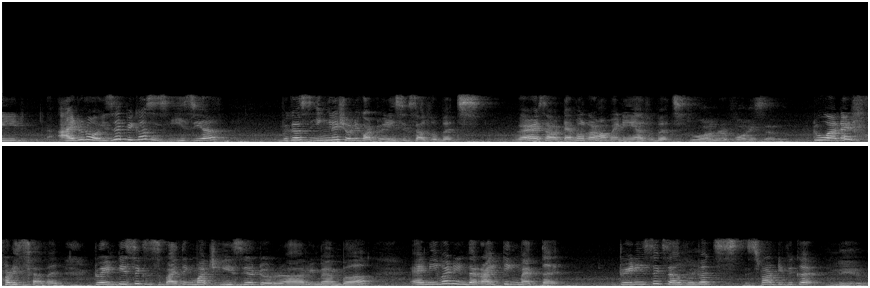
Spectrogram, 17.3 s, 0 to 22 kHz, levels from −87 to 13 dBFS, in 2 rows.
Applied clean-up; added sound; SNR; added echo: none; none; none; none.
